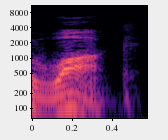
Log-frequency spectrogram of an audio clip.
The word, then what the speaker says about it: walk: Сейчас давайте посмотрим, как произносится буква A после W или перед L. Прочитайте номер 10. В последнем слове буква L немая. – I like to walk.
